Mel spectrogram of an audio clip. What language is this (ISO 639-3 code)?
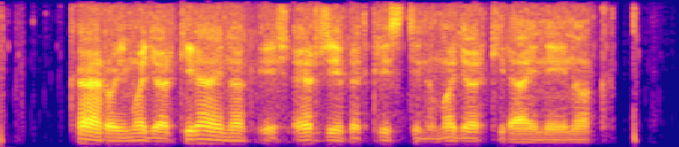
hun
